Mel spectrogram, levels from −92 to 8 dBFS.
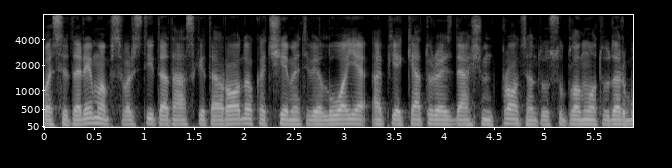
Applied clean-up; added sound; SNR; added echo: none; none; none; none.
